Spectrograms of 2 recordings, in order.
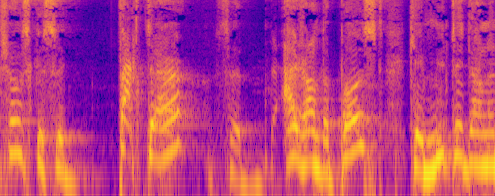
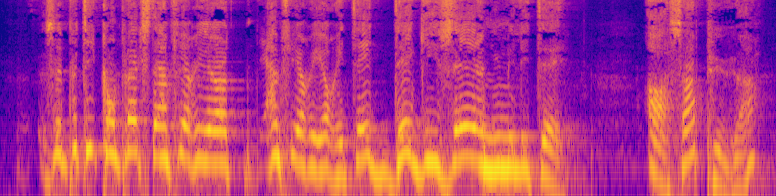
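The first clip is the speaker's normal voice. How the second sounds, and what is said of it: Imitates a regional northern French accent. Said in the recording (French): “J'essaie d'imiter l'accent.”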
